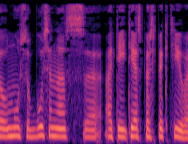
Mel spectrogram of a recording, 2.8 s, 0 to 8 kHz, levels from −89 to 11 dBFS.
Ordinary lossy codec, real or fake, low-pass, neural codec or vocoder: MP3, 32 kbps; real; 7.2 kHz; none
